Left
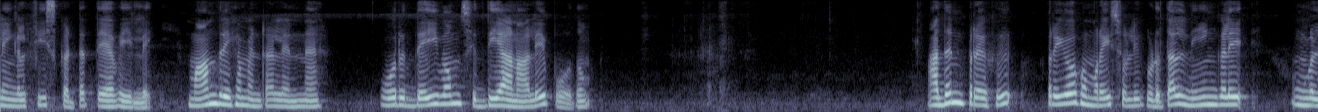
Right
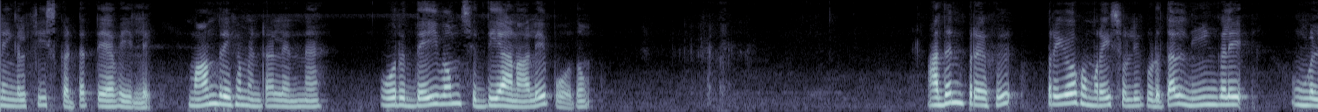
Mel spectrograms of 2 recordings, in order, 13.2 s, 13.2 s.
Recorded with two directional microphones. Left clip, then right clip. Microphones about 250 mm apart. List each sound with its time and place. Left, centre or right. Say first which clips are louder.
0.0 s a woman's voice: right 4 dB; centre
5.6 s speech: right 5 dB; left
9.2 s a woman's voice: right 4 dB; centre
